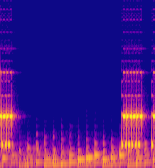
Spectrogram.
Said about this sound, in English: looks at the caller ID, which must have been a number he didn't recognize, and answered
